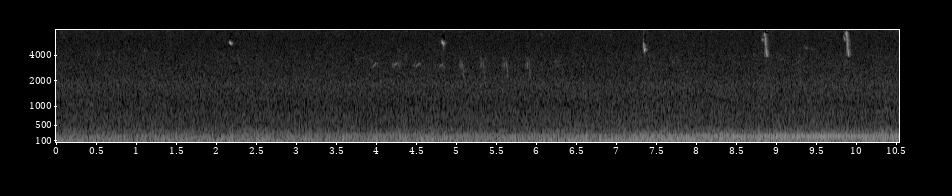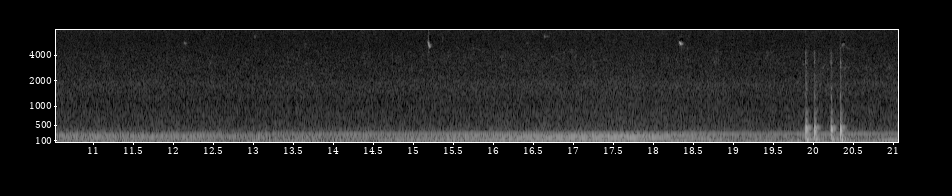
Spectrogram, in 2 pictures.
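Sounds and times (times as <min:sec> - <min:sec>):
low steady hum: 0:00.0 - 0:21.0
faint bird chirps: 0:02.0 - 0:02.5, 0:03.7 - 0:06.5, 0:08.6 - 0:10.1, 0:11.5 - 0:21.0.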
